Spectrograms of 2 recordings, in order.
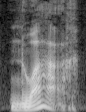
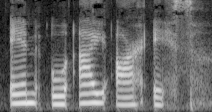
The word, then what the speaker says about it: noir: for example describing well it sounds the same but it's spelled n-o-i-r-e absolutely and if there were two what would happen to Noir in that situation um Noir would still sound the same but it would be spelled n-o-i-r-e-s because it's feminine and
